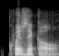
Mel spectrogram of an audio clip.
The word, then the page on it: quizzical: American English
